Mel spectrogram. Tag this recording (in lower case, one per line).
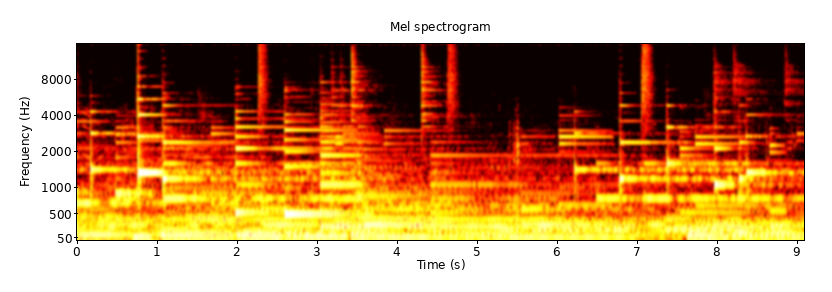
music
